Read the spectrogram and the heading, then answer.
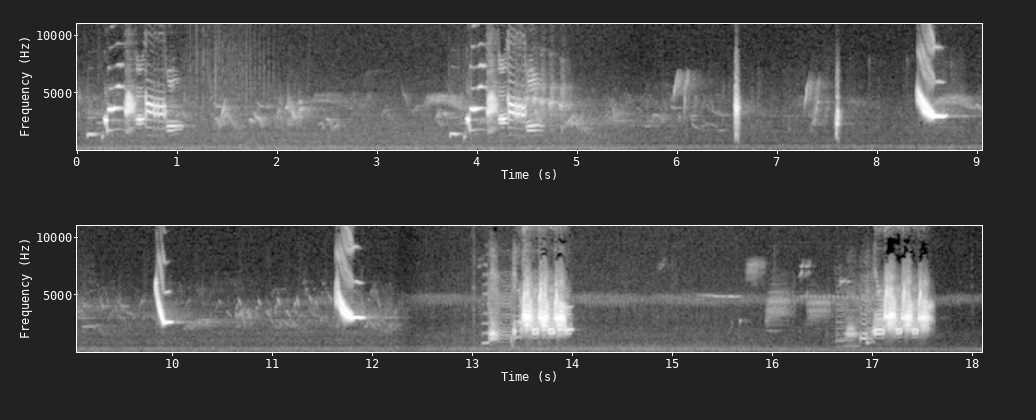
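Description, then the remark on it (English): Red-winged blackbird calls, the males' characteristic call while staking out breeding territories early in the nesting season, ring out in a series of sharp, clear chirps and buzzy trills, spaced irregularly over several seconds, loud against a quiet background with no talking. “Males stake out their breeding territories by flaunting their brightly colored wings, chasing off intruders, and singing out their characteristic call.”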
